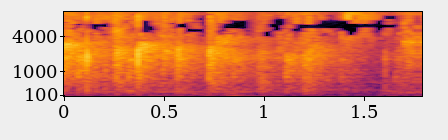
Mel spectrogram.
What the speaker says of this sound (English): So, big applause for you all who came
